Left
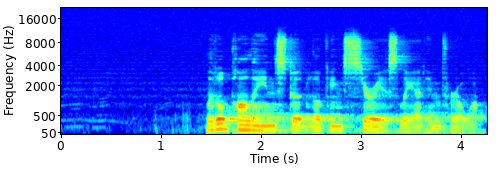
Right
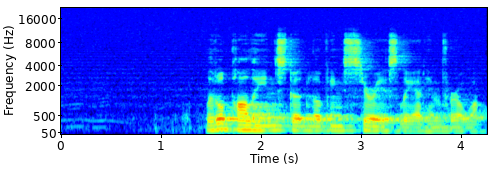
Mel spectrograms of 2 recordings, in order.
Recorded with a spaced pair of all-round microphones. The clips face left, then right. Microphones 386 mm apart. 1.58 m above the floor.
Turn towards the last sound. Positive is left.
turn(degrees=35)  # may be behind; listen again after turning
